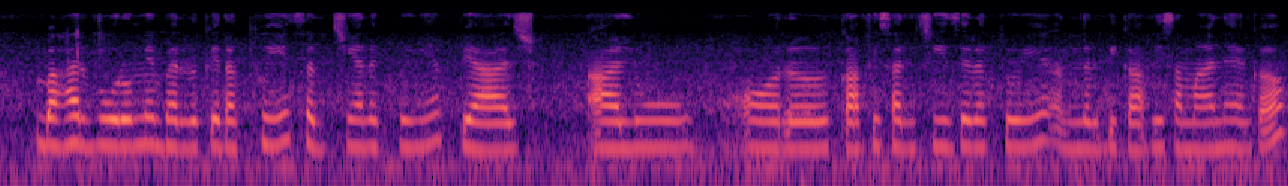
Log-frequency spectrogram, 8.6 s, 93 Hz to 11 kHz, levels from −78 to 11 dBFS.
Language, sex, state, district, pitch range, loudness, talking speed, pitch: Hindi, female, Andhra Pradesh, Anantapur, 245-260 Hz, -22 LUFS, 190 wpm, 250 Hz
